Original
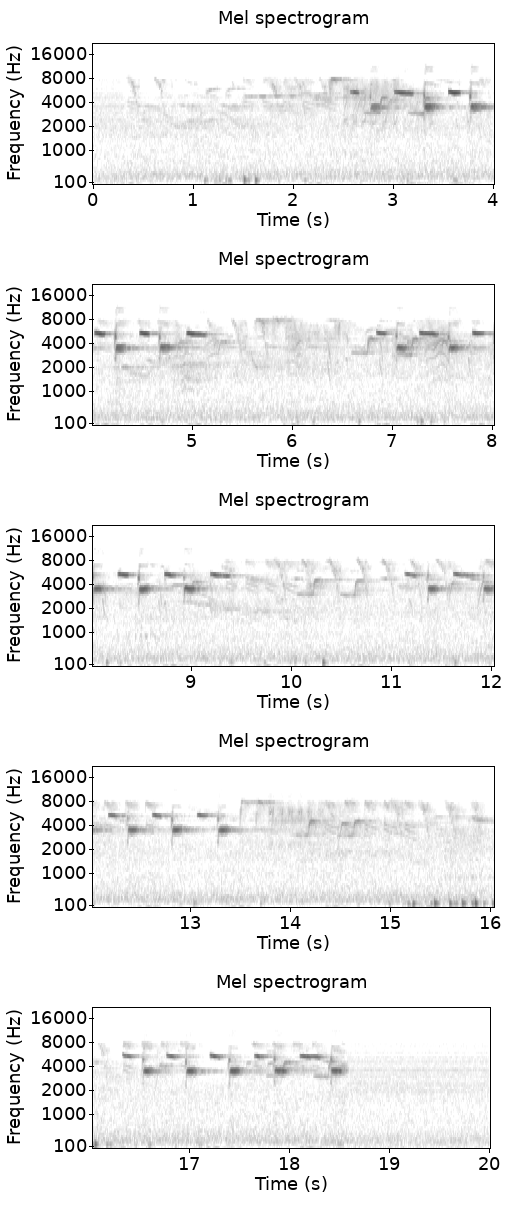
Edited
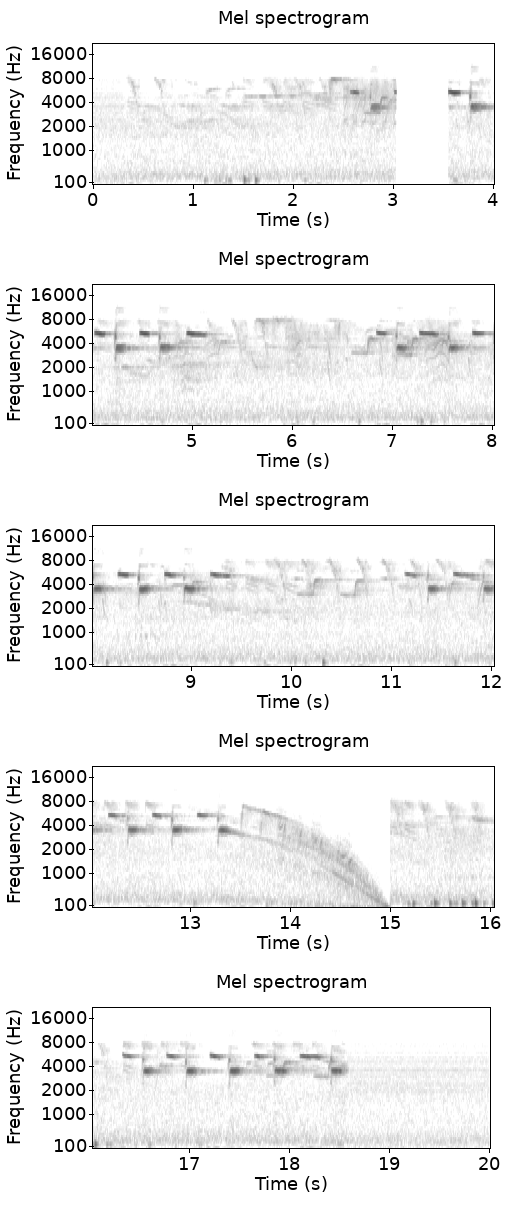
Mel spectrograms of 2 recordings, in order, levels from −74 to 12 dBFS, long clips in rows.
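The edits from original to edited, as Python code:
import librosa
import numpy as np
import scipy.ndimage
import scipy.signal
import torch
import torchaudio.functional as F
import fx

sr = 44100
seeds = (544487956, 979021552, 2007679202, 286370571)

y = fx.edit(x, sr, fx.silence(start_s=3.04, length_s=0.52),
    fx.tape_stop(start_s=13.33, length_s=1.68), tone=tone)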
